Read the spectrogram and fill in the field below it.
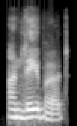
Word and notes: unlaboured: Indian

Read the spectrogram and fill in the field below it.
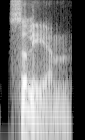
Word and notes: cilium: British English

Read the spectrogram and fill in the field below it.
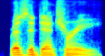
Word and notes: Residentiary: American English

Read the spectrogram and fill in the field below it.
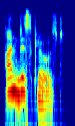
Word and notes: undisclosed: Indian

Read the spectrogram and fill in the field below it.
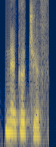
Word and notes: neckerchief: Indian

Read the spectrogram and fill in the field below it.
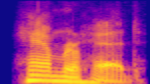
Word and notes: hammerhead: American English

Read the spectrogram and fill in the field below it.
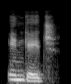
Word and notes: engage: Indian

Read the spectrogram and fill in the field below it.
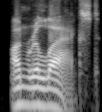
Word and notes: unrelaxed: American English

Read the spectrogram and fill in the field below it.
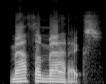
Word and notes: mathematics: American English

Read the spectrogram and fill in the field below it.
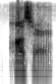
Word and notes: hawser: American English

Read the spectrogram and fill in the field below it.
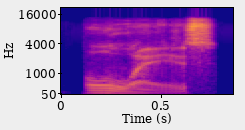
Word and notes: always: British English

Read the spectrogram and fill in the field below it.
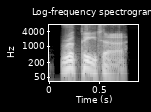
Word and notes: repeater: British English

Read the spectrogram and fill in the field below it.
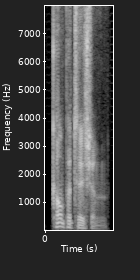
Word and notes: competition: British English

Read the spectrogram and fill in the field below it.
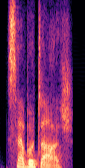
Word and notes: sabotage: Indian

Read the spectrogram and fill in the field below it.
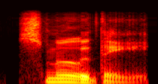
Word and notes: smoothie: American English

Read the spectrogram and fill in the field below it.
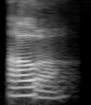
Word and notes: our: Indian

